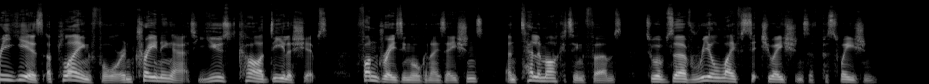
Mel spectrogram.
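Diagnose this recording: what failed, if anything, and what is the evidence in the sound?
Nothing failed in this recording, and the sound gives no evidence of a fault at any stage.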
